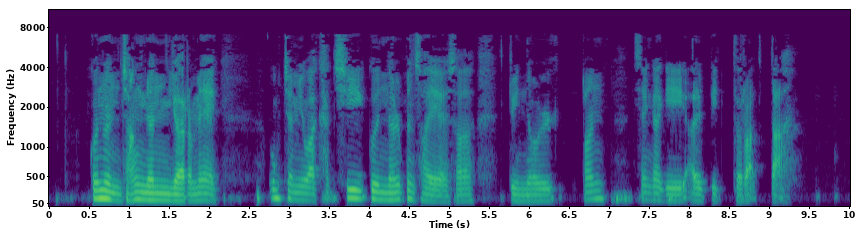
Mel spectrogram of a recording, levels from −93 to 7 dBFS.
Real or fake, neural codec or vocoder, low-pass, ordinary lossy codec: real; none; 7.2 kHz; MP3, 32 kbps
